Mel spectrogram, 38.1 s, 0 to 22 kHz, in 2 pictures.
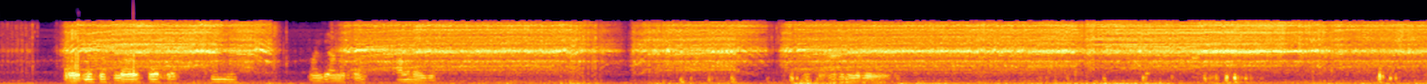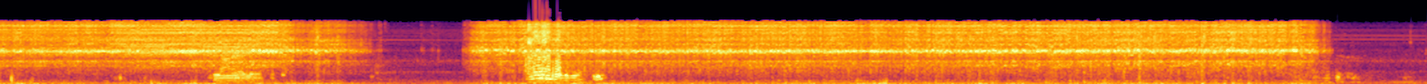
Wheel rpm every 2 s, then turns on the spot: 100, 170, 120, 190, 140, 140, 210, 220, 230, 230, 220, 110, 50, 220, 230, 230, 220, 230, 70.
none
